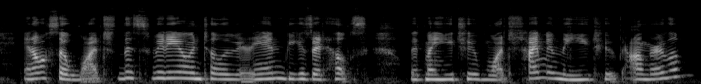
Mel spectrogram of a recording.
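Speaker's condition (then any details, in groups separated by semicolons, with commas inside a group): Cerebral palsy; from birth, corpus callosum involved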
